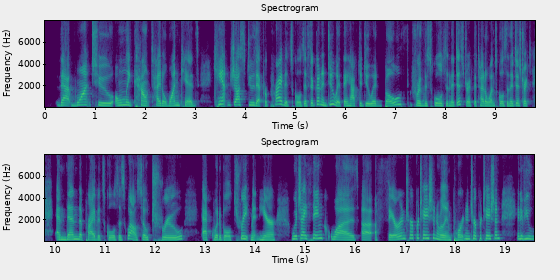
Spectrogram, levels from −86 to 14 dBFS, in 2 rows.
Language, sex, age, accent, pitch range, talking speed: English, female, 30-49, American, 175-225 Hz, 205 wpm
